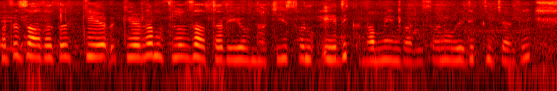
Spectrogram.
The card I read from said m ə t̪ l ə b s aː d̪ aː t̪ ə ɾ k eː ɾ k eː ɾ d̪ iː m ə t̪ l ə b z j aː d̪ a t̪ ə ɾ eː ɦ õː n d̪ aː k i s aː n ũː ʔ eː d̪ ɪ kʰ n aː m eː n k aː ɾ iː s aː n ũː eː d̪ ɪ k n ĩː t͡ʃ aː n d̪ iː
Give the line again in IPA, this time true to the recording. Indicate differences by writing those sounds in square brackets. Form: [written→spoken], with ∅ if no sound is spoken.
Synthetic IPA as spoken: m ə t̪ l ə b [s→z] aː d̪ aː t̪ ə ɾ k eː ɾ k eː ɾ d̪ [iː→aː] m ə t̪ l ə b z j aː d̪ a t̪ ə ɾ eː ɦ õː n d̪ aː k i s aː n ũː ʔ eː d̪ ɪ kʰ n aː m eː n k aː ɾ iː s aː n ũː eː d̪ ɪ [k→kʰ] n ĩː t͡ʃ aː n d̪ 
